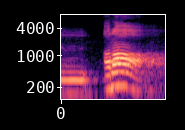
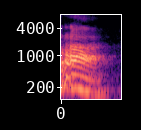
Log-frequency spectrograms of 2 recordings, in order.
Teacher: Ra kalau dia di fathah harus dibaca tebal. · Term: ditebalkan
